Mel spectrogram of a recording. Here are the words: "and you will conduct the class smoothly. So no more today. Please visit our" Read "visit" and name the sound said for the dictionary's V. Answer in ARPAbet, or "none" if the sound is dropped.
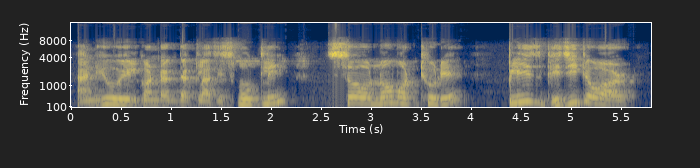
B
